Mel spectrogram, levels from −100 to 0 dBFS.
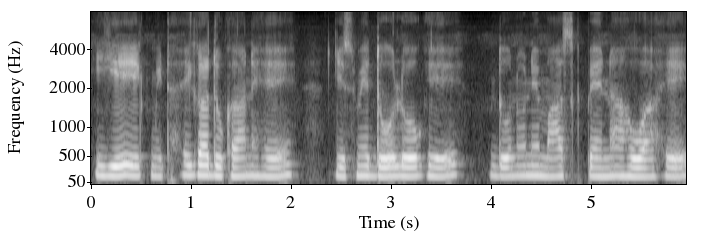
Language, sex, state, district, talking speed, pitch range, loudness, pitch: Hindi, male, Delhi, New Delhi, 160 wpm, 155-165 Hz, -17 LUFS, 160 Hz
